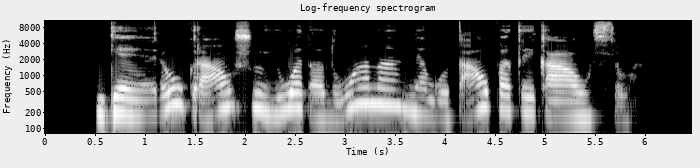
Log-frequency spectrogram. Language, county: Lithuanian, Kaunas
